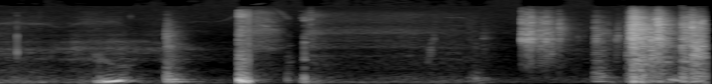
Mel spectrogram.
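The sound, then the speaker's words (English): Dice clatter and tumble across a hard tabletop in a few sharp bursts, ending in a longer rattling roll. No one speaks. “I didn't know what that was for a second. Oh my god, those dice are so pretty.”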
